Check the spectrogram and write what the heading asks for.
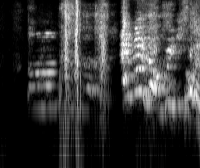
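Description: A single sharp bang a little under a second in, amid raised, shouting voices of an argument.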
